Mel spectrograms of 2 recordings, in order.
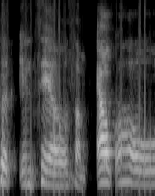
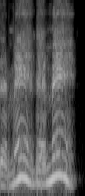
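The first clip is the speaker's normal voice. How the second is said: put-on out-of-breath voice, gasping for air. Retelling answering a dad after running home, imitating being out of breath. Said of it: "trying to catch my breath".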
